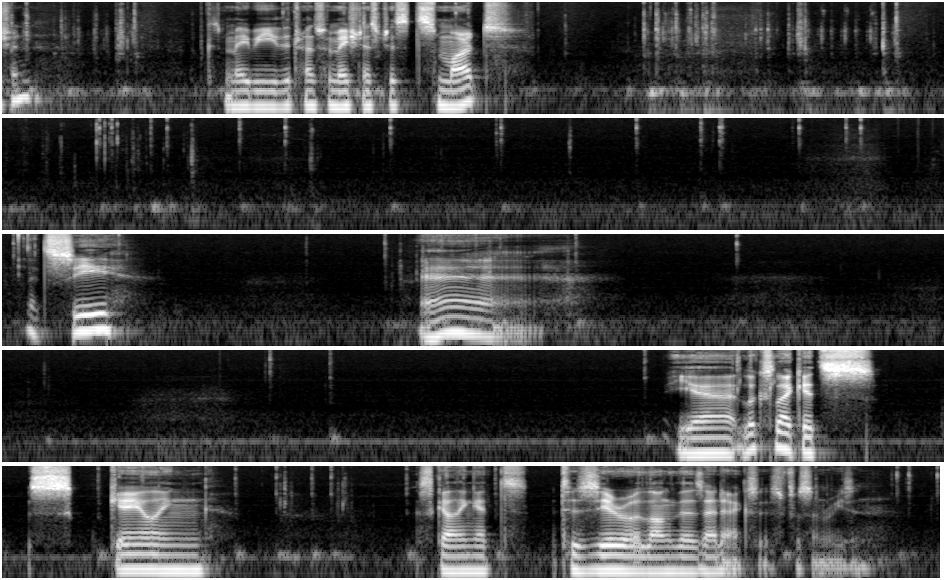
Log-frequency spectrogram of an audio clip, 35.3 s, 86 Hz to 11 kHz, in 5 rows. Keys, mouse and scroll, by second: 0.0-0.7 typing, 2.1 click, 2.5 middle click, 2.8 shift+a, 3.5 click, 4.9-6.4 typing, 7.8-9.6 drag, 8.1-8.9 scroll down 1, 8.3-8.9 middle drag, 10.0-14.3 drag, 12.4-12.7 right drag, 15.1-17.1 drag, 17.5-18.0 shift+drag, 17.5-20.4 shift+middle drag, 19.7-25.2 drag, 26.3-28.5 middle drag, 28.5-29.8 scroll down 1, 29.2 middle click, 30.4 shift+middle drag, 30.7 shift+middle click, 31.1-32.5 scroll down 1, 31.8-32.8 shift+middle drag, 34.2-35.3 middle drag, 34.6-35.3 scroll up 1, 35.0-35.3 drag.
